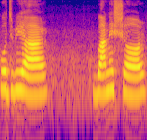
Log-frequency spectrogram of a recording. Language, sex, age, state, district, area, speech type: Bengali, female, 30-45, West Bengal, Alipurduar, rural, spontaneous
